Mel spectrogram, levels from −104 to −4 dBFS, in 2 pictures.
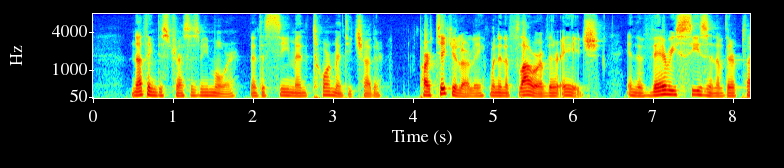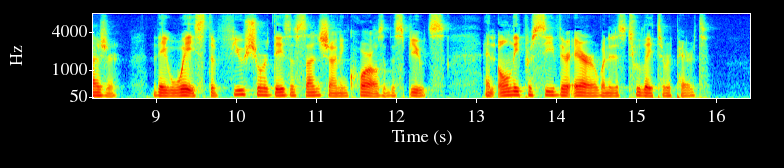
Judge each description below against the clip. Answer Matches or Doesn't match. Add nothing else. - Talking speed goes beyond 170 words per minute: Matches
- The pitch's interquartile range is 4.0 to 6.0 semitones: Doesn't match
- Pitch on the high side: Doesn't match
